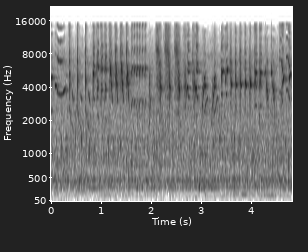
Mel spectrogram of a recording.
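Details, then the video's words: A red siskin, admired by breeders for passing red colouring to the domestic canary, sings a dense high-pitched warble of fast clicks, buzzy trills and repeated chirps, carried on without a break. "Canto do Tarim da Venezuela"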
